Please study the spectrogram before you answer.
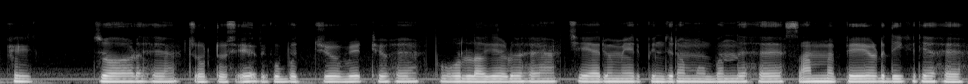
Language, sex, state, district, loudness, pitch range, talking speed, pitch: Marwari, male, Rajasthan, Nagaur, -15 LUFS, 125-130 Hz, 130 wpm, 130 Hz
